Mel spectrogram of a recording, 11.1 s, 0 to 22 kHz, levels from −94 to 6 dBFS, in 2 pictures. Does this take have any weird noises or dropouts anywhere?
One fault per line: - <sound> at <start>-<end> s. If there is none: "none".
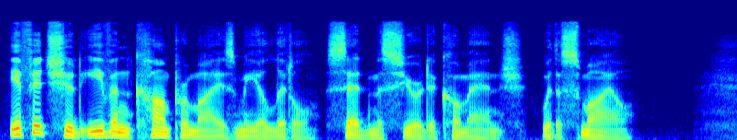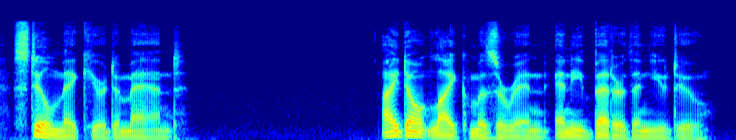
none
